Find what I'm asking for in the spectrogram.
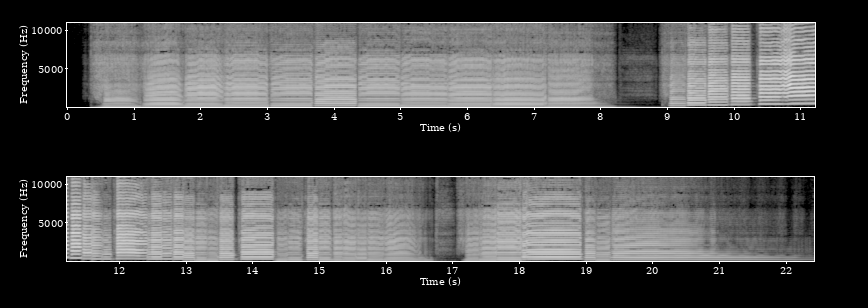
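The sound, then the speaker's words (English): C minor pentatonic scale played as clear, sustained single notes in three phrases: a steady run of notes, then a quicker run up and back down, then a final held note. “Item number one on the sheet is the C minor pentatonic scale. All of our examples today will be in C to keep it simple. And here is the sound of this scale.”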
